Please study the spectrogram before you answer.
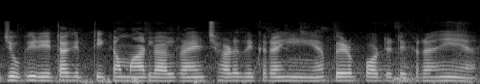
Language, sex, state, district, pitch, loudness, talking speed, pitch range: Hindi, female, Uttarakhand, Tehri Garhwal, 175 Hz, -20 LUFS, 200 wpm, 170-180 Hz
